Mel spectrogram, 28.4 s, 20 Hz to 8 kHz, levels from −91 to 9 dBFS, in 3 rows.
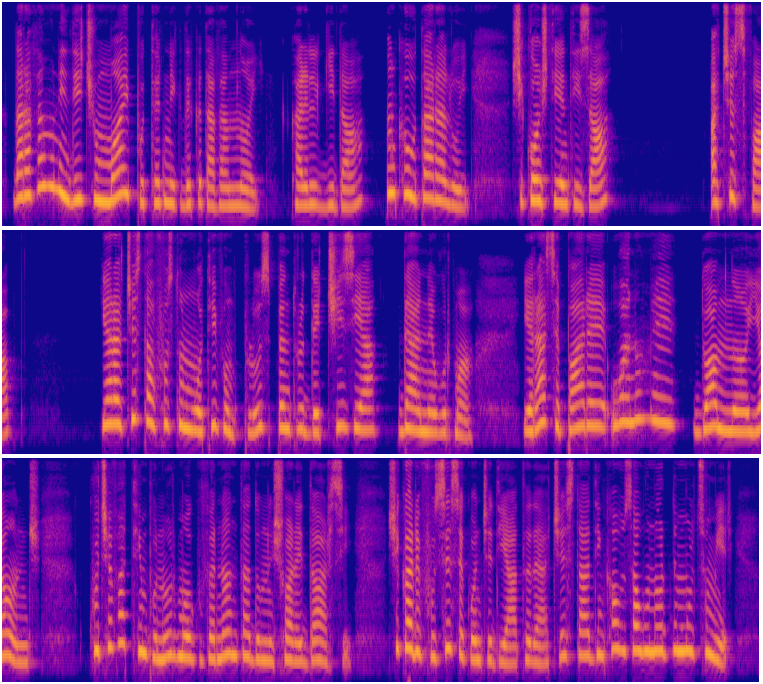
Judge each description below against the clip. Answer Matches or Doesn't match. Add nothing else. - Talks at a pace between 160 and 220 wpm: Doesn't match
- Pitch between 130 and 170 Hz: Doesn't match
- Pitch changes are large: Matches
